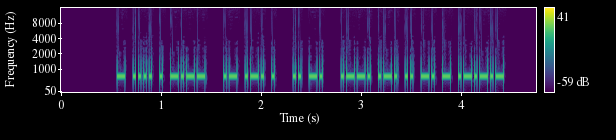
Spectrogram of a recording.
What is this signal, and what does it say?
Morse code, heard as a keyed tone, about 44 wpm, 700 Hz. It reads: THEY ARE IN PRINT.
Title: Sentences from Top 1400 Words 45wpm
